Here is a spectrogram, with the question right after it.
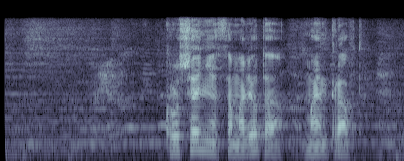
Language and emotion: Russian, neutral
